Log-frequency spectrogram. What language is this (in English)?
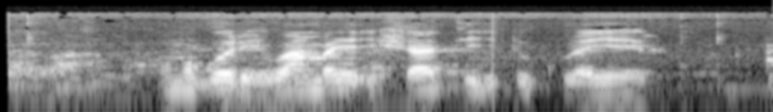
Kinyarwanda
